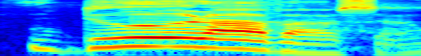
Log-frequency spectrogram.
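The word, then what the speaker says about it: durāvāsa: cowherd boy friend mood another version of this name is duravasa when the u is not a short u but it's a long o so dura means difficult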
